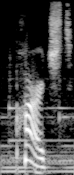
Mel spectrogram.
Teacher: You don't pronounce ed at the end of the word. You say a soft T sound.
